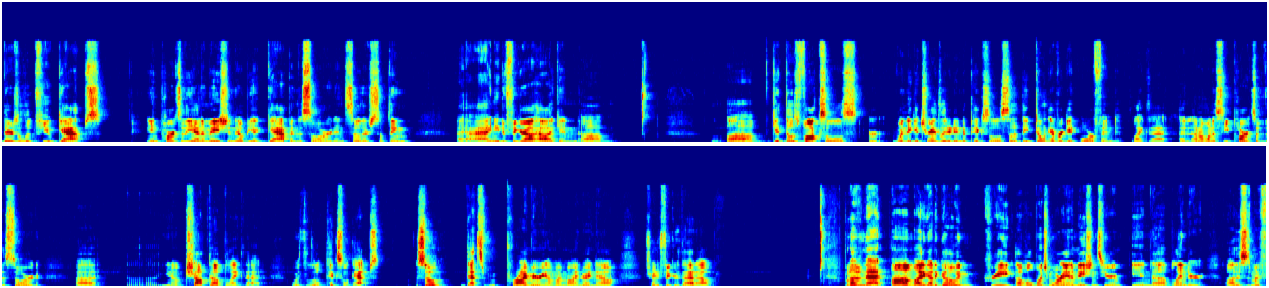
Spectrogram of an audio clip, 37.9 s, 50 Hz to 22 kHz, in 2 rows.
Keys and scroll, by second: 32.2 Tab, 32.6 super+q, 33.5 super+Tab.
